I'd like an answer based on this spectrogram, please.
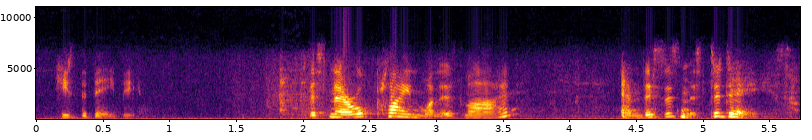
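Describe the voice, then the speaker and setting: A woman speaks in a high voice at a fairly slow pace. Light background noise can be heard. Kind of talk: scripted film dialogue. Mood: gentle, instructive, cheerful. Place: home room.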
